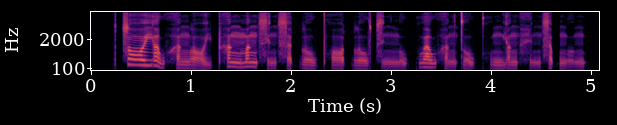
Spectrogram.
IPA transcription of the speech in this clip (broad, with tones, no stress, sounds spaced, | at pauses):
t͡s ɔː˥ j ɐ˨˥ w h ɐ˧ ŋ l ɔː˨˩ j pʰ ɐ˥ ŋ m ɐ˥ ŋ s ɪ˨˥ ŋ s ɐ˨˥ t̚ l o˧ w pʰ ɔː˧ t̚ l o˧ w t͡s ɪ˨ ŋ n̪ o˨˩ w kʷ aː˥ w h ɐ˨˥ ŋ t̪ o˨˩ w kʷʰ ɪ˧ ŋ j ɐ˧ ŋ h ɪ˨˥ ŋ s ɐ˧ p̚ ŋ ʊ˨˧ ŋ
